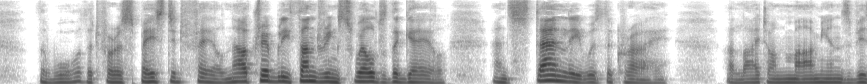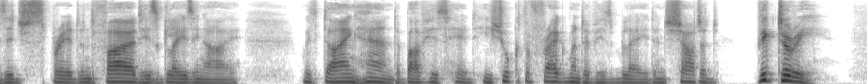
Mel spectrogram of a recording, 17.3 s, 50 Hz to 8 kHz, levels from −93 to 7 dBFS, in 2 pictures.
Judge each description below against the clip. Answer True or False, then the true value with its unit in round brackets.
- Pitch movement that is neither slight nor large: True (3.3 semitones)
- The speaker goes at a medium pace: True (165 wpm)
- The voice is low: True (125 Hz)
